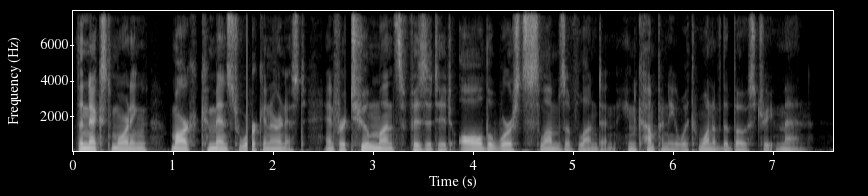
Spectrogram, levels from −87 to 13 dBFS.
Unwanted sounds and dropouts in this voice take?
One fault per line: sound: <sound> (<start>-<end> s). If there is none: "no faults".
sound: dropout (1.7-1.8 s)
